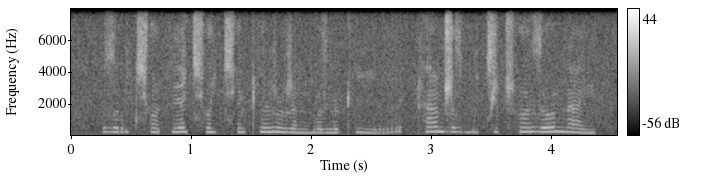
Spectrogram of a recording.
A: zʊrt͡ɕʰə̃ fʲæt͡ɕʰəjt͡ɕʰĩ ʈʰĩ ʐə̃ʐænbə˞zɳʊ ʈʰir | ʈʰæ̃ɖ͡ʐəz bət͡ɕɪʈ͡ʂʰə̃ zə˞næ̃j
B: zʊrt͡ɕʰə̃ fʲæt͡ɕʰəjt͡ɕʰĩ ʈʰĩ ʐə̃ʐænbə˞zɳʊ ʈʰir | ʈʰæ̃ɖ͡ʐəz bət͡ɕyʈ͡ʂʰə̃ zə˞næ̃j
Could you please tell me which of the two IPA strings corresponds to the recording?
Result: A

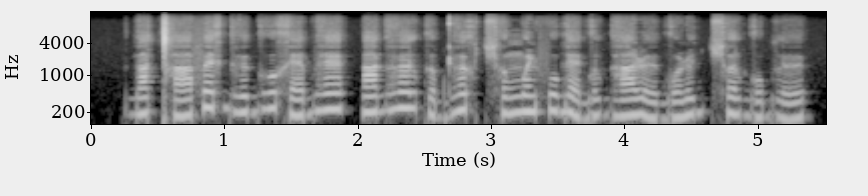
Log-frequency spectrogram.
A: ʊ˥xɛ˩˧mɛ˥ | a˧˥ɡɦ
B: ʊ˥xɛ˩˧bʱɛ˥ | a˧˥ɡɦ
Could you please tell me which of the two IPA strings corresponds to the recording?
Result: B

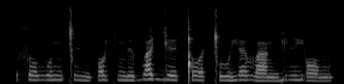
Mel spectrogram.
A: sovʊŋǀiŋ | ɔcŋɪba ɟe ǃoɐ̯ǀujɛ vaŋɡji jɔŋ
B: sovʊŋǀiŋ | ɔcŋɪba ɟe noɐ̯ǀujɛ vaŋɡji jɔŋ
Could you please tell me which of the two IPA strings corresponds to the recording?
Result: A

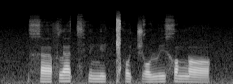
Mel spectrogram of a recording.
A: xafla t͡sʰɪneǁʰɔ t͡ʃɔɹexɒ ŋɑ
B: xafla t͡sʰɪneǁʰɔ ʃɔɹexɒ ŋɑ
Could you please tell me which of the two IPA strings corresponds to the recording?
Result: A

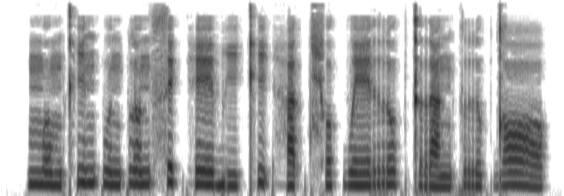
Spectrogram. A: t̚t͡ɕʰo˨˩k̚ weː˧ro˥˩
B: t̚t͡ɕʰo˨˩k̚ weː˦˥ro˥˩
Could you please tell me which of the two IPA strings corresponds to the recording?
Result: B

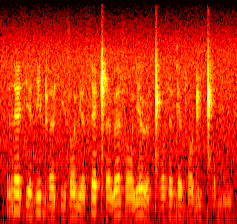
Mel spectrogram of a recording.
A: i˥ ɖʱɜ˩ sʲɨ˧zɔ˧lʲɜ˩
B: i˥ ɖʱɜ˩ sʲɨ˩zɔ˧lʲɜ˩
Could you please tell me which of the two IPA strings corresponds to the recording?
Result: B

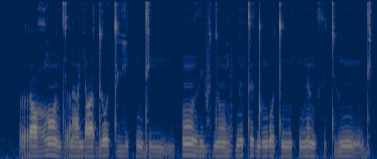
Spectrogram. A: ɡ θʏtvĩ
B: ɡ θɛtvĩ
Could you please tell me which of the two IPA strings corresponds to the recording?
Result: A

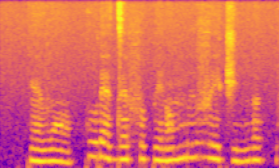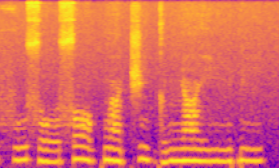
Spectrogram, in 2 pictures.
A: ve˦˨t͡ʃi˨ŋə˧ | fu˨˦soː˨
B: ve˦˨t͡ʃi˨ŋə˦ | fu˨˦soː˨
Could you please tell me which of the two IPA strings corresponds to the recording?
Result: A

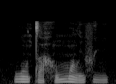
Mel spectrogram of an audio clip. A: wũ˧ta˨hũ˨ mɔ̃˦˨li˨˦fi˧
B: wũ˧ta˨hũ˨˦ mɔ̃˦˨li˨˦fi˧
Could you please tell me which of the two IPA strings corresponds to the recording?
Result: B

